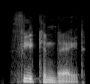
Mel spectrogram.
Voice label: "fecundate", American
